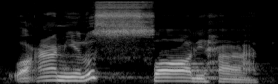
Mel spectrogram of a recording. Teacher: Di sini ada alif lam bertemu dengan shad, dinamakan alif lam samsiah, maka membaca lu langsung masuk ke dalam huruf shad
